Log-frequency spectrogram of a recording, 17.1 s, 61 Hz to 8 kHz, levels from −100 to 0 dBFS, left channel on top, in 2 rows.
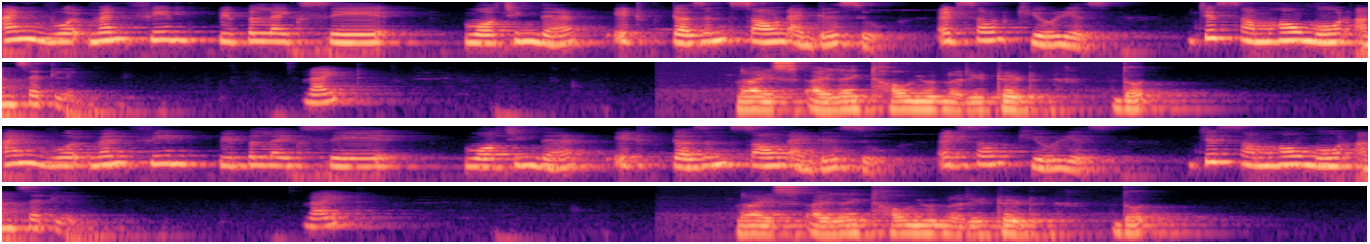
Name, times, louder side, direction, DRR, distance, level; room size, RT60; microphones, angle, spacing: voice 1, 0.0-2.4 2.9-5.5 5.9-6.8 7.4-9.0 10.4-10.7, left 3 dB, 55° left, 9 dB, 0.5 m, -21 dB
voice 2, 13.1-15.0 15.5-15.7, left 3 dB, 85° left, 11 dB, 0.8 m, -21 dB
12.5 x 5.4 x 8.1 m, 0.94 s
head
